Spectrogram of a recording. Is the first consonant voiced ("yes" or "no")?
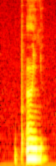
no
